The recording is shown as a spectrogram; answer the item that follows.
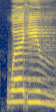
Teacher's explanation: dalal itu suaranya rakhaah mengalir ya jangan juga sampai jadi syidah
